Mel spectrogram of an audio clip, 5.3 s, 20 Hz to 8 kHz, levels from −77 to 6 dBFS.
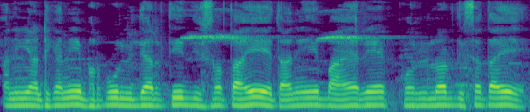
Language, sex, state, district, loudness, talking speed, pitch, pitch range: Marathi, male, Maharashtra, Washim, -13 LUFS, 145 wpm, 140 Hz, 135-145 Hz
